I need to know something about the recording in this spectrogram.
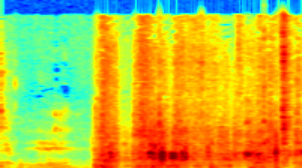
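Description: Soft rustling and handling noise of small toiletry items being picked up from a pouch, starting about half a second in after a brief silence.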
